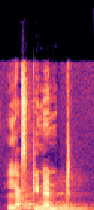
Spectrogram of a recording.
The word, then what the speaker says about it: lieutenant: तो ये एफ़ की आवाज़ दे रहा है। तो अगर आपको स्पेलिंग का नहीं पता होगा तो आप एफ़ लगा देंगे, ये गलत हो जाएगा।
